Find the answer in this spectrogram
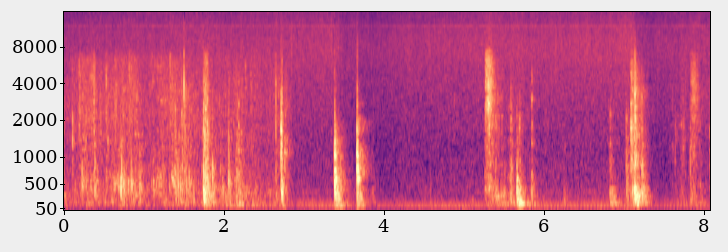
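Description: Knuckles knocking on a wooden door: two sharp raps about three and a half seconds in, with a few lighter knocks and door noises before and after.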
